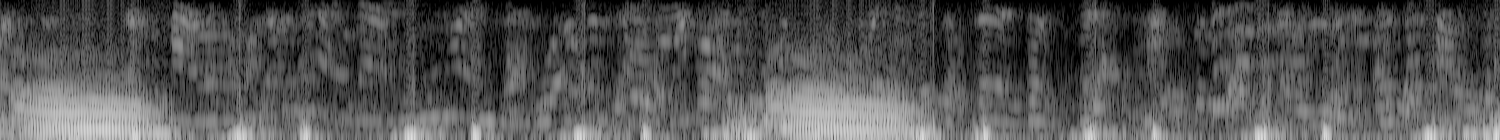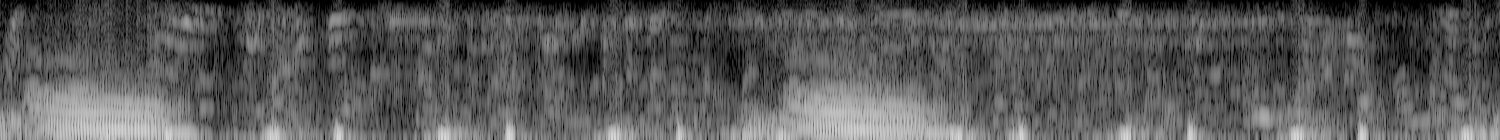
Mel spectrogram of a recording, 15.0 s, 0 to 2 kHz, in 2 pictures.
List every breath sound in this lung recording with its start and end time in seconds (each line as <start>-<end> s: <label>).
0.00-0.97 s: inhalation
3.48-4.90 s: inhalation
7.19-8.60 s: inhalation
11.12-12.53 s: inhalation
